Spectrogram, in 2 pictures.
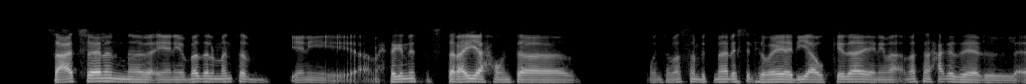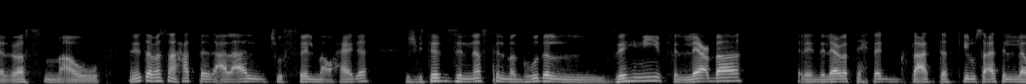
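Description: No technical faults are audible.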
